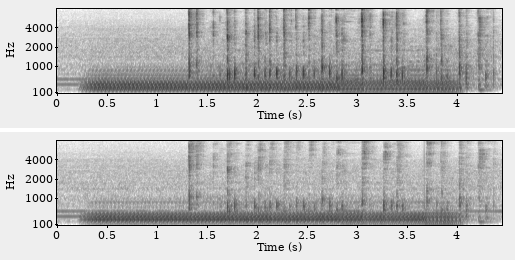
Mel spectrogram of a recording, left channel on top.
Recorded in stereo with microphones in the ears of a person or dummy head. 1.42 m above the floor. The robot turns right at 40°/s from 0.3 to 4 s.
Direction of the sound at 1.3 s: 30° left (ahead or behind).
